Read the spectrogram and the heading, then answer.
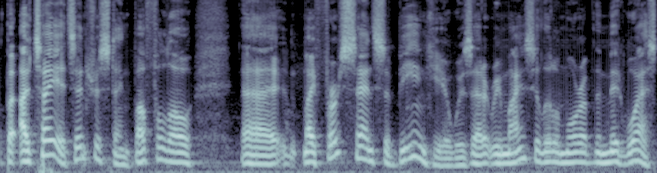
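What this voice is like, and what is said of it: Brooklyn accent. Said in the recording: “I don't know if you can hear my Brooklyn accent, because I'm originally from Brooklyn”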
